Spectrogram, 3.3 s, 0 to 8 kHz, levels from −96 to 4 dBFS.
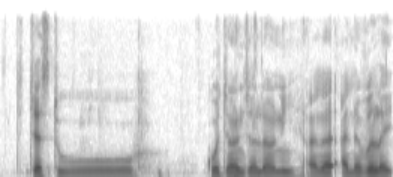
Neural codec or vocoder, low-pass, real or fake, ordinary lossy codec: none; 7.2 kHz; real; none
